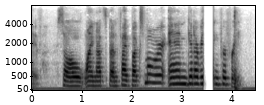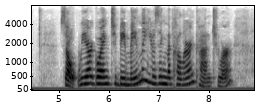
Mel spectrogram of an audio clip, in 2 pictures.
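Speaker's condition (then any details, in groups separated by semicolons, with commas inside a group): No condition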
